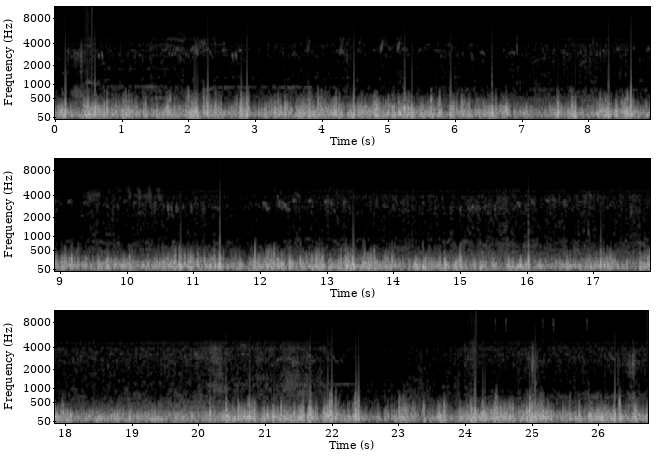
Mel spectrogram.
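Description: Wind buffeting the microphone: a loud, gusting low rumble that rises and falls throughout.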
